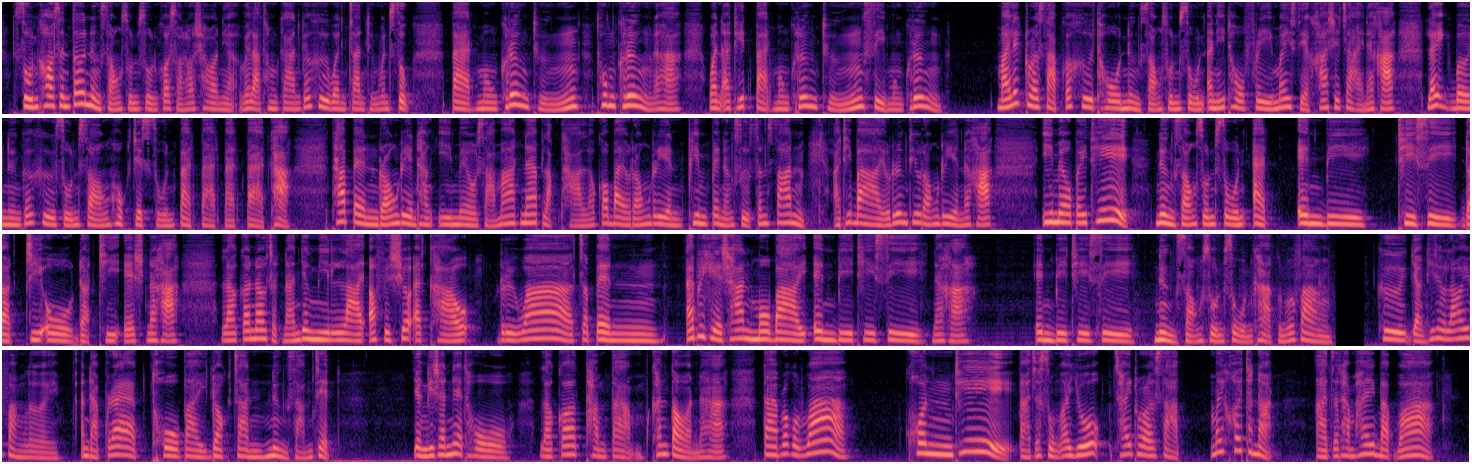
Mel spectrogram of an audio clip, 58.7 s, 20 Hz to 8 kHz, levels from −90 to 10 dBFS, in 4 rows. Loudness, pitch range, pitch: -21 LUFS, 170-215 Hz, 185 Hz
